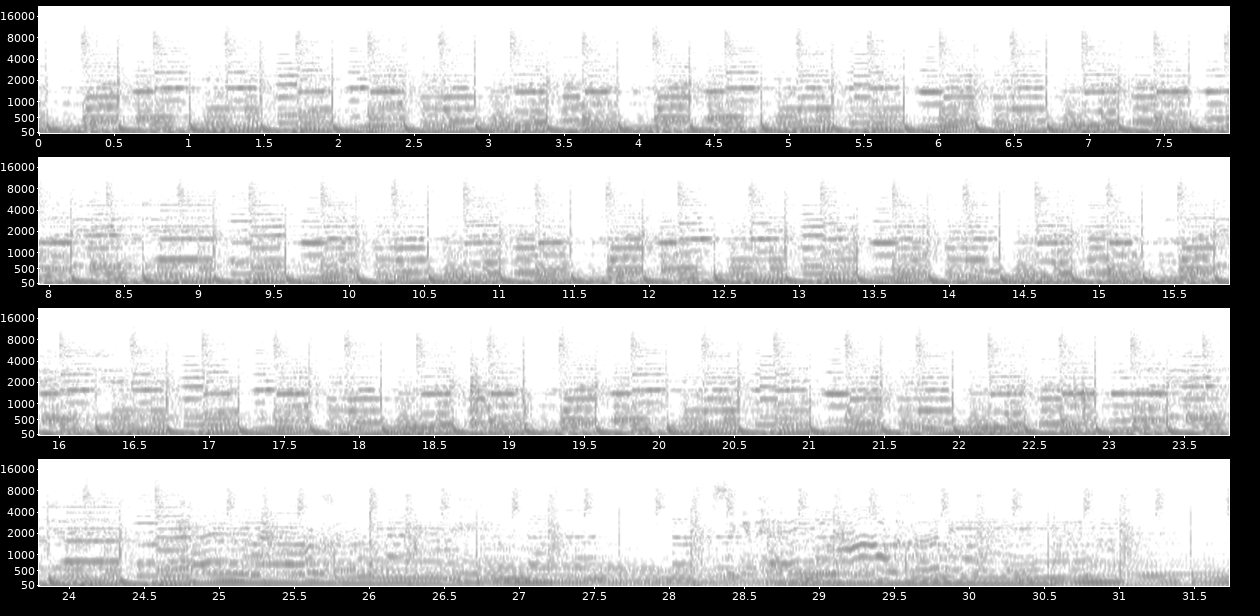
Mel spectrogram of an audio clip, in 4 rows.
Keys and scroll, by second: 30.6 Escape.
